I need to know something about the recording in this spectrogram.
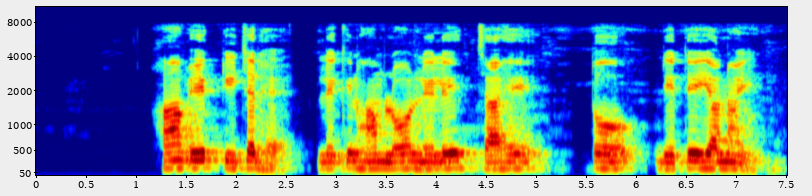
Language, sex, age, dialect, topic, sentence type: Magahi, male, 25-30, Northeastern/Surjapuri, banking, question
